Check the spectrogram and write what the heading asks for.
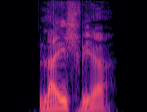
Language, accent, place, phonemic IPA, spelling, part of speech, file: German, Germany, Berlin, /ˈblaɪ̯ˈʃveːr/, bleischwer, adjective, De-bleischwer.ogg
- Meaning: very heavy/dense, leaden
